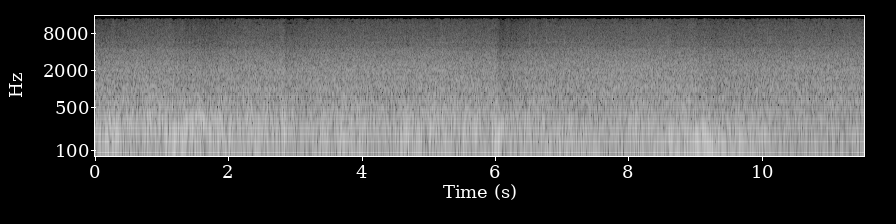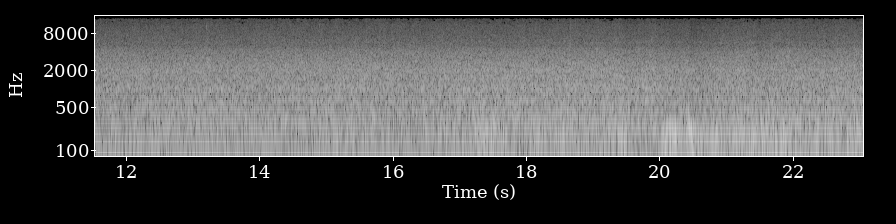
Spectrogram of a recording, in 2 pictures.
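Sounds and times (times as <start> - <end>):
thunder rumbling: 0.0 - 15.1, 15.7 - 23.0
heavy rain: 0.0 - 23.0.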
